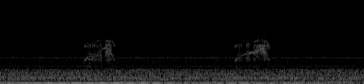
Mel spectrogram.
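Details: Pair of wild barn owls preening one another. Two brief raspy notes with an upward sweep, about one and a half seconds apart, over constant low humming noise.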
